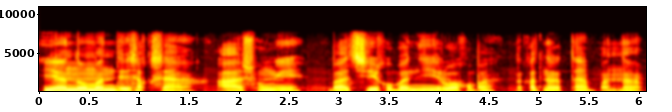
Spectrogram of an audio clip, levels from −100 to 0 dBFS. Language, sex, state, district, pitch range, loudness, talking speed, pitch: Garo, male, Meghalaya, South Garo Hills, 90-115 Hz, -19 LUFS, 100 wpm, 100 Hz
